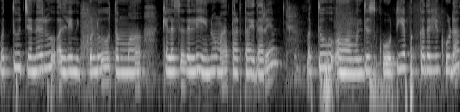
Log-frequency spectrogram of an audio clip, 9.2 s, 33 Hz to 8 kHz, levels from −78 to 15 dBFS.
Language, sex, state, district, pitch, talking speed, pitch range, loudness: Kannada, female, Karnataka, Belgaum, 240 Hz, 105 wpm, 230-255 Hz, -14 LUFS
